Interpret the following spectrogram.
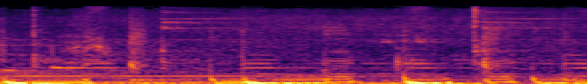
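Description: Minced pork and soybeans sizzling as they are stir-fried in a nonstick wok, with the spatula stirring and scraping through them. Background music with a steady beat plays throughout.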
